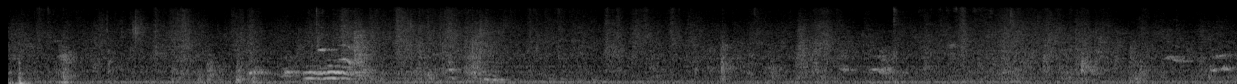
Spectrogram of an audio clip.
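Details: Australian Shepherd puppies, four weeks and five days old, on a baby cam in their pen. A few faint, thin whines with a tonal, harmonic quality come around the middle, over a steady low hum and soft rustling.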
